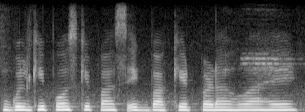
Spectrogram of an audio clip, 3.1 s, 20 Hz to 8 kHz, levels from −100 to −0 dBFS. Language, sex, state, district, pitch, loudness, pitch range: Hindi, female, Assam, Sonitpur, 205 Hz, -13 LUFS, 200-215 Hz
